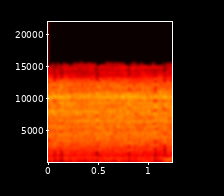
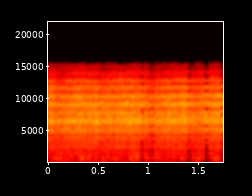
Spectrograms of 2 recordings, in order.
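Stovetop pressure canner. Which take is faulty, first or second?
second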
